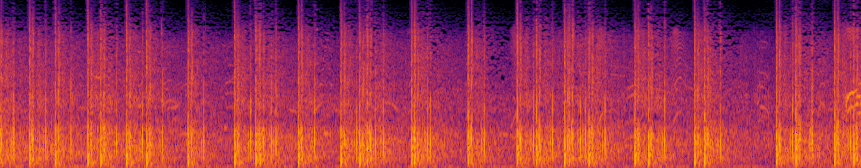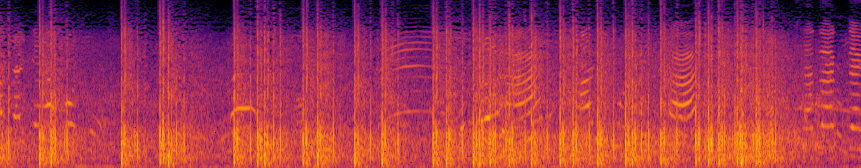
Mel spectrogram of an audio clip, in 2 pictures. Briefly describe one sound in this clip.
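Fireworks bang and crackle rapidly overhead.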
